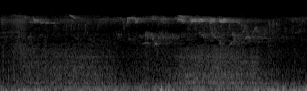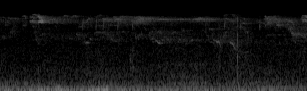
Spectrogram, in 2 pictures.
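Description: Quiet pond-side ambience: a faint low rumble of wind on the microphone, with a few faint distant bird chirps.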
